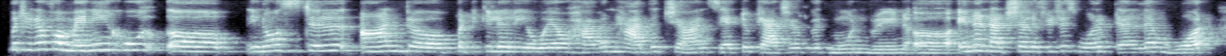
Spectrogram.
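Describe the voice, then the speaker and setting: A woman's voice: on the high side, fairly quick, hardly any pauses. Indian lady doing an interview, long winding questions, chatty, echoey room on a video call. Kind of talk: conversational interview.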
